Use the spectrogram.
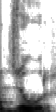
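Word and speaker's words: jour: means होता है वी जे ओ यू आर तो ये हो गया जूर क्योंकि लास्ट में जो आर होता है वो साइलेंट नहीं होता है तो जूर मीस होता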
